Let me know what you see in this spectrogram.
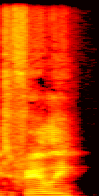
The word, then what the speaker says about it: Tufele: Jay Tufele.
